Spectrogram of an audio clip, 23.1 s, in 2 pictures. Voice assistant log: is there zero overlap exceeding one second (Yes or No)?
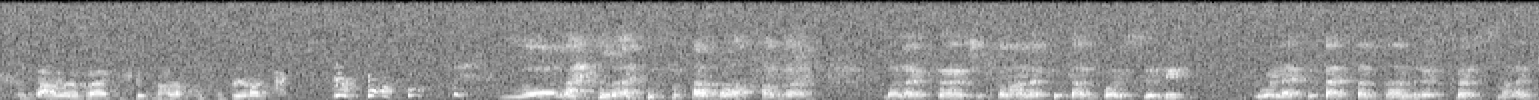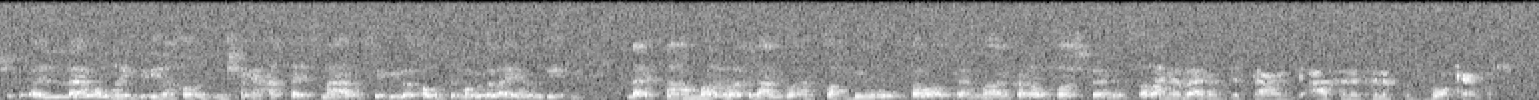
Yes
